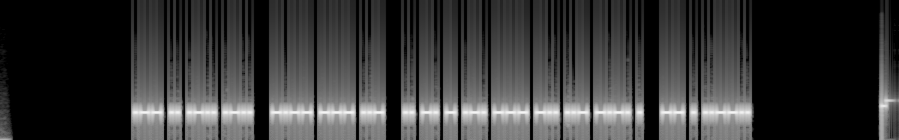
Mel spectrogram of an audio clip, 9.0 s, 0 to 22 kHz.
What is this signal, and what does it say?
Morse code, heard as a keyed tone, about 40 wpm, 700 Hz. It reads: WILL YOU INTRODUCE ME?
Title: Sentences from Top 1600 Words 40wpm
